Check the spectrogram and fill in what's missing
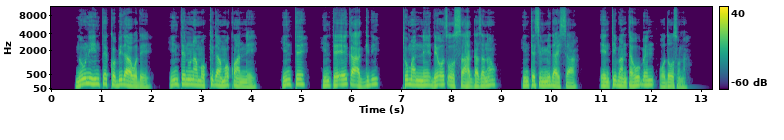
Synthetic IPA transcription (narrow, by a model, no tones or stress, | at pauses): nuːnɪhɪnt̪ːɛkːɔbɪd̪aːwɔd̪ɛ | hɪnt̪ːɛnʊnɐmɔkːɪd̪aːmɔkɔaːnːɛ | hɪnt̪ːɛ | hɪnt̪ːɛeːkʼaːɡːɪd̪ɪ | t̪ʊmɐnːɛd̪ɛʔɔt͡sʼo̞ːsːaːhɐɡːɐzɐnɐw | hɪnt̪ːɛsɪmːɪd̪ɐjsːɐ | ʔɛnt̪ːɪbɐnt̪ːɐhuːpʼɛnʔɔd̪o̞ːsɔnɐ̰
